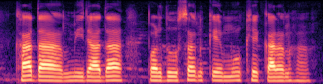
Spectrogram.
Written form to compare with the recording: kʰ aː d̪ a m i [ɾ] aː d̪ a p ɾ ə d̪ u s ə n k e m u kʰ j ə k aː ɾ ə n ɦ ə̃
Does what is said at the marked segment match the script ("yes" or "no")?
yes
